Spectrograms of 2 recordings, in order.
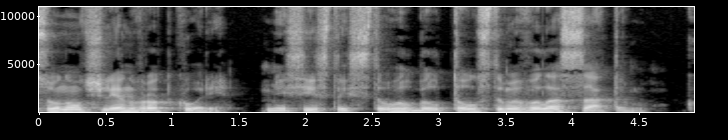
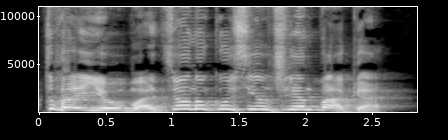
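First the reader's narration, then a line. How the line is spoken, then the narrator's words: Group shouting. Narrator (Russian): закричали они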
